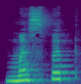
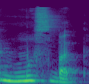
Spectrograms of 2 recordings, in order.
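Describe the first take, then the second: First: मस्बत with a first; wrong pronunciation. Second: मुस्बत with u first; correct pronunciation. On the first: (गलत उच्चारण मस्बत) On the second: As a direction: teach मुस्बत, mus-bat. (सही उच्चारण मुस्बत) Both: Shown as a demonstration. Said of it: "सही तलफ़ुज़ है".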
